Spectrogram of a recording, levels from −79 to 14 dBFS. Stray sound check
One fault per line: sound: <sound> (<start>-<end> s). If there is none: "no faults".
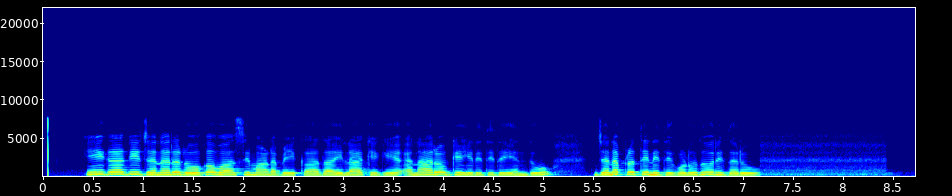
no faults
